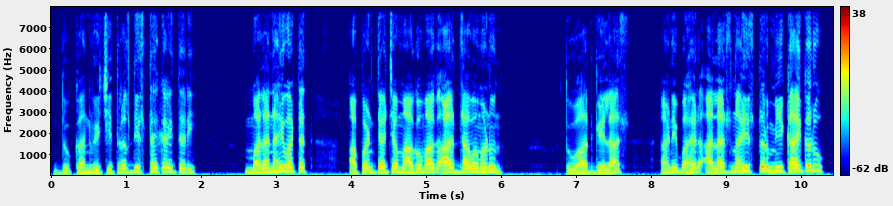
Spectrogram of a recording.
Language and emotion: Marathi, fearful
